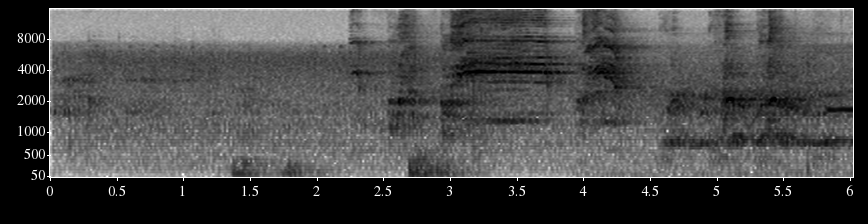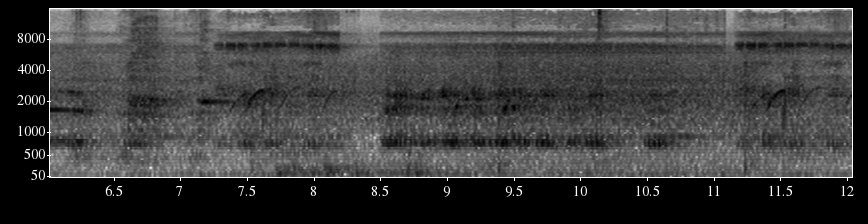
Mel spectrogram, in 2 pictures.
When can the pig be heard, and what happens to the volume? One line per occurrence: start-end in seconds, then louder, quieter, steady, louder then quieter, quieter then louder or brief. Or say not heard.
2.2-9.4 quieter.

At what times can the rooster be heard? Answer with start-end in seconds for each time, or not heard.
5.0-6.3.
